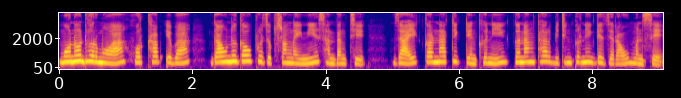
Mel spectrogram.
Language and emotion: Bodo, neutral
